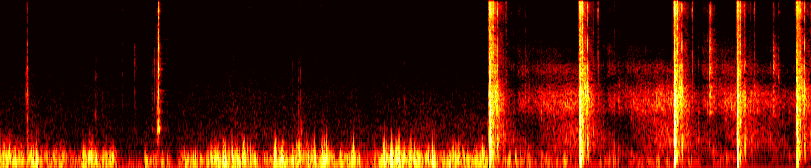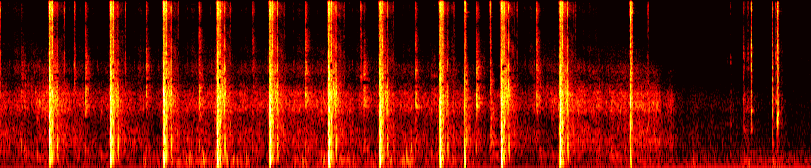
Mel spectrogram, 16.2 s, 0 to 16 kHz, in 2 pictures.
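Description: IMI Micro Uzi with a .22 LR conversion bolt firing Federal 36-grain bulk-pack rounds: a string of about two dozen sharp shots, roughly two a second at first and quicker toward the end, each with a short echo. The hotter ammunition cycles the conversion bolt without a stoppage. Before the shooting there are a few clicks as the gun is handled over a low rumble.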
